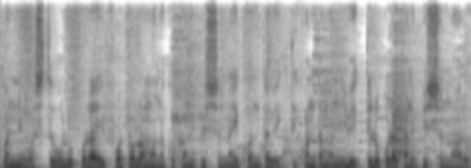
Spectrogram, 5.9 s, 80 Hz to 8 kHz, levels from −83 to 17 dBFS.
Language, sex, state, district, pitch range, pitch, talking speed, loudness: Telugu, male, Andhra Pradesh, Sri Satya Sai, 110-120 Hz, 115 Hz, 140 wpm, -16 LUFS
